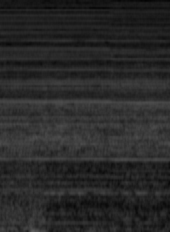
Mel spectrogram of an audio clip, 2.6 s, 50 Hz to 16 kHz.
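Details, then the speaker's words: 2017 Lexus RX350 AWD rear caliper electric parking brake motor powered directly with 12 V DC to retract or push out the piston: steady, even high-pitched whine with no catches or stalls; motor running normally. "Clamp one wire of the DC output to one pin and touch the other wire of the DC output to the other pin, and you will hear a winding sound either to retract or push out the piston."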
